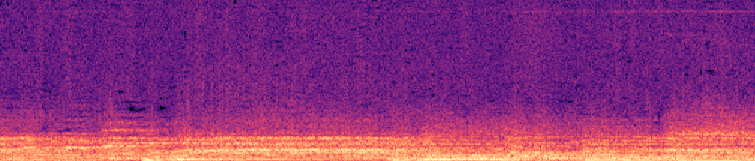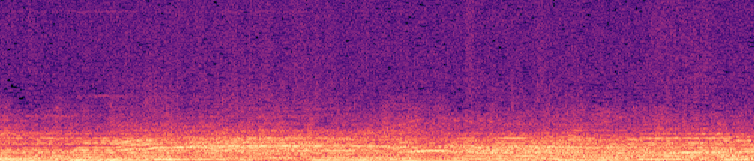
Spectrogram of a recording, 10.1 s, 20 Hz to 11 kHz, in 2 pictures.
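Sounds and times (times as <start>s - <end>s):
gospel choir with instruments: 0.0s - 10.0s.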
